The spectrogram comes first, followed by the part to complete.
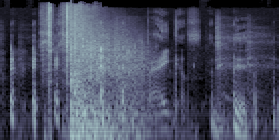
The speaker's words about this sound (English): That's how he was shooting up the club right there, Mike.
